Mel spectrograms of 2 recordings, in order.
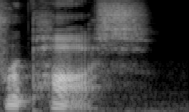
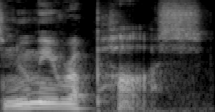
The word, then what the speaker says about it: Rapace: I always say Numi Rapace. Thank you, Alex. It's Rapace. – Rapace. – I looked up her pronouncing it. It's Noomi Rapace.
